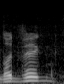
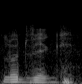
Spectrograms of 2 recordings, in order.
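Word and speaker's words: Ludwig: Why am I saying Ludvig? Because that's how I believe they'd pronounce pronounce it in Germany. Ludvig like Ludvig von Beethoven.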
